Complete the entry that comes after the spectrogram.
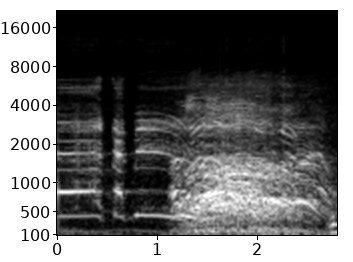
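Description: Crowd at a Khatm-e-Nubuwwat conference roars back in unison after a leader shouts a slogan, a loud swelling chant that follows a short amplified voice and holds strong to the end.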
